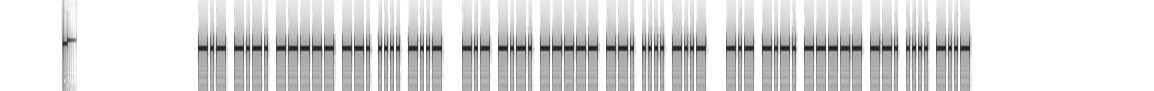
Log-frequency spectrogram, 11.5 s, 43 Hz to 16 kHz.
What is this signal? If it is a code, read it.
Morse code, heard as a keyed tone, about 40 wpm, 700 Hz. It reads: KC0GHX KC0GHX KC0GHX
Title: USA Call Signs Repeated 3x 40wpm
